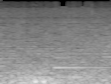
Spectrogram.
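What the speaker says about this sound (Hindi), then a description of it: "बारिश बहुत ज्यादा तेज थी।" Heavy rain falls in a steady dense hiss, with two quick low thumps of thunder rumbling underneath, close and loud throughout.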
